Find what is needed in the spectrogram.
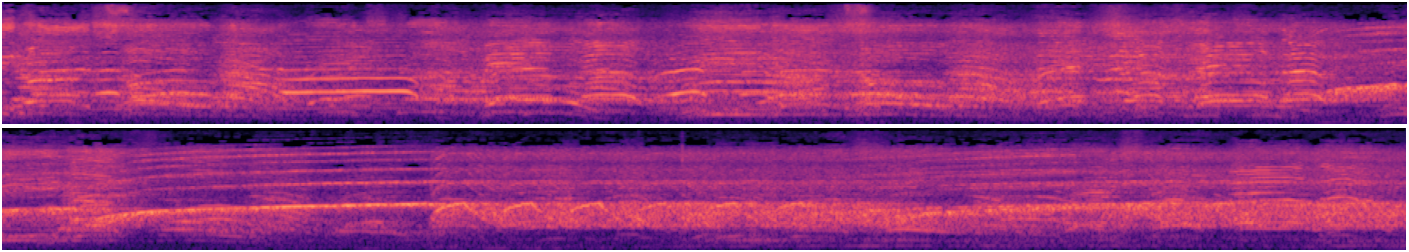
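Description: A crowd of protesters shouting, then about six seconds in a police car siren starts, rising in repeated sweeps and continuing as a wavering wail over the shouting.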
